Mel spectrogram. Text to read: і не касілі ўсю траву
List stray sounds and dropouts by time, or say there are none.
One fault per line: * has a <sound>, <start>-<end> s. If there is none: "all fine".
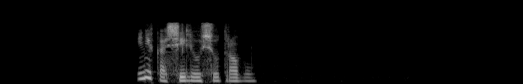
all fine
